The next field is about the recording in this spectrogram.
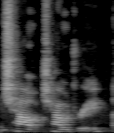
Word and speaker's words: Chaudhry: Name? Chaudhry. Like Chaudhry. Chauda. Chaudhry. Bikram Chaudhry.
